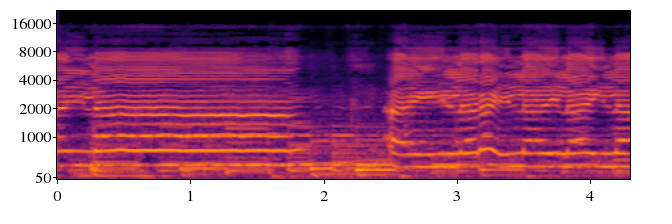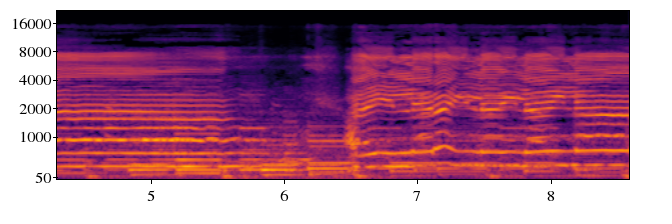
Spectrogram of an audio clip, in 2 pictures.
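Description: A woman singing long held notes, three in a row with short breaks between, over acoustic guitar accompaniment in a live performance.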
